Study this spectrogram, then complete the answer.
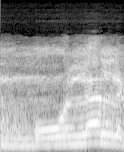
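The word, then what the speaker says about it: molal: वहां पर मोलर कहते थे, यहां पर मोलल कहते हैं। मोलल, वहां मोलर था, यहां मोलल है, मोलल। ठीक है, तो अगर स्मॉल m को आपको प्रोनाउंसिएट करना है तो आप मोलल बोलोगे।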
